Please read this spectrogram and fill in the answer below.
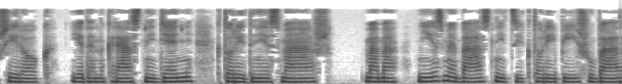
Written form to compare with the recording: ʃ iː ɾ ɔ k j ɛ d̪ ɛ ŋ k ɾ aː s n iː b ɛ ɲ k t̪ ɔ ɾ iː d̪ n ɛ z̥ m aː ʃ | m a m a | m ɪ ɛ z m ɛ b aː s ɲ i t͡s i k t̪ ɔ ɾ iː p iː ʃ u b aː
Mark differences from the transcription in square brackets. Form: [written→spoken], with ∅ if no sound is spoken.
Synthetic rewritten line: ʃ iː ɾ ɔ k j ɛ d̪ ɛ [ŋ→n] k ɾ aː s n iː [b→ɟ] ɛ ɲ k t̪ ɔ ɾ iː d̪ [n→ɲ] ɛ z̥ m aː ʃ | m a m a | [m→ɲ] ɪ ɛ z m ɛ b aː s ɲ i t͡s i k t̪ ɔ ɾ iː p iː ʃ u b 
